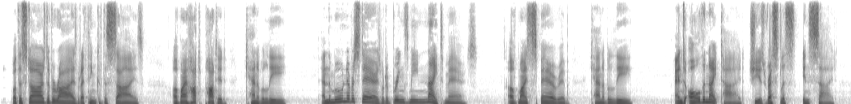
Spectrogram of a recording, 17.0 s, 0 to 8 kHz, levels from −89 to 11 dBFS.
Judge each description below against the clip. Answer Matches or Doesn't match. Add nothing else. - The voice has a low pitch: Matches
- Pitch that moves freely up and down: Matches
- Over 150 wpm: Doesn't match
